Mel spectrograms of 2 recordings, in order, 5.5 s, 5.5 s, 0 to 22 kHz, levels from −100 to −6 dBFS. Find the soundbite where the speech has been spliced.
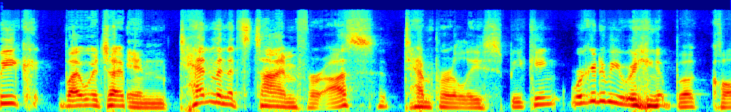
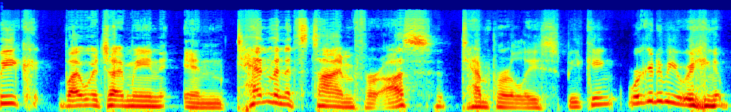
first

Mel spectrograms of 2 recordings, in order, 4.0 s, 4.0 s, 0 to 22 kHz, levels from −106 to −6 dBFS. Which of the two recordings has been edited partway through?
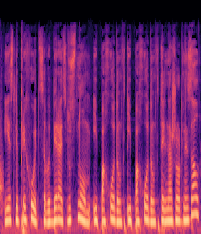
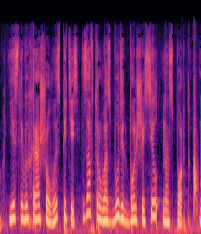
first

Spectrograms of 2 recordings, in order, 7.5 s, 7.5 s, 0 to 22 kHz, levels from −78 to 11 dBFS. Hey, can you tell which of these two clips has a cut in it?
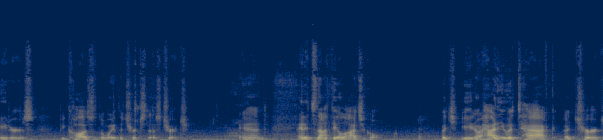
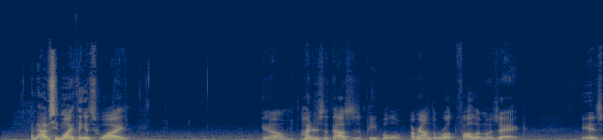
first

